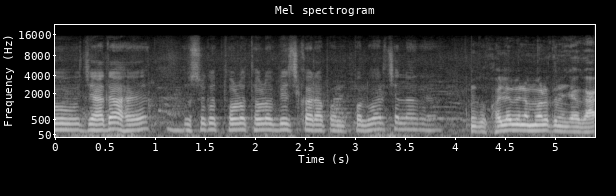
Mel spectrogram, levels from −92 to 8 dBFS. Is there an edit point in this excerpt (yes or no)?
yes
